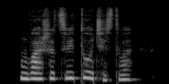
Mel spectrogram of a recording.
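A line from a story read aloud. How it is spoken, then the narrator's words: Breathless exclamation. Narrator (Russian): выдохнула и Джуб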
